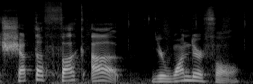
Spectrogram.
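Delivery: slow, high, emphatic scolding; exasperated affection. Retold or imitated. Streamer cutting off self-deprecating chatters, exasperated but fond. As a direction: scold them slowly into accepting a compliment. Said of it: "I have to be like".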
